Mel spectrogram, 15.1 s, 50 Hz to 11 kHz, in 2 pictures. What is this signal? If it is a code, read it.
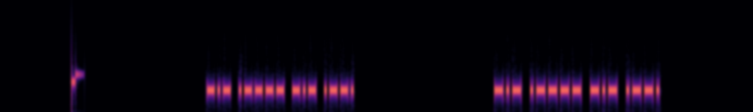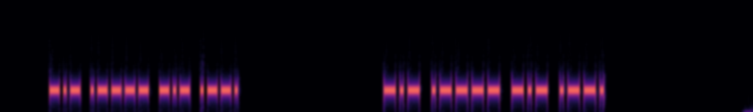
Morse code, heard as a keyed tone, about 37 wpm, 700 Hz. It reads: K1KP K1KP K1KP K1KP
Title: Speed Racing - USA Call Signs 30wpm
